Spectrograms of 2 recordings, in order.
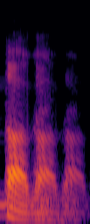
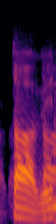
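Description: First: ਧਾਵੈ ending in open "ai"; ਧਾਵੈ with the double-lavan vowel; correct reading. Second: ਧਾਵੇ ending in narrow "e"; ਧਾਵੇ with a single-lavan ending; wrong reading. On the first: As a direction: say ਧਾਵੈ as "dhaavai", lower. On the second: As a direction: say ਧਾਵੇ as "dhaave". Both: Shown as a demonstration. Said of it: "ਨਹੀਂ ਪੜ੍ਹਨਾ".

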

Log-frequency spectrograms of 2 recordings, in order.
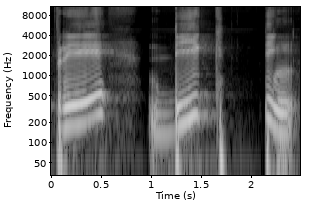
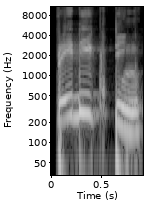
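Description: First: "predicting" very slowly as pre... dic... ting; broken into syllables. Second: Said in the usual way. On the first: Shown as a demonstration. Teacher showing pupils how to break up "predicting", syllable by syllable. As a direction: split "predicting" into three drawn-out syllables. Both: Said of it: "দেখো কিভাবে ভাঙবে".

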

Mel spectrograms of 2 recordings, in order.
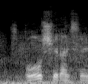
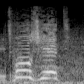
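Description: First: Said in the usual way. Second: Mock indignant outburst on bullshit; high outraged shout. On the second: Shown as a demonstration. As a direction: let bullshit burst out, much higher.

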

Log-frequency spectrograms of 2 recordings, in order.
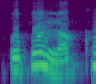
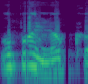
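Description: First: "উপলক্ষ" with open lawk-kho; ভুল উচ্চারণ. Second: "উপলক্ষ" with rounded lok-kho; closed o after l in "উপলক্ষ"; সঠিক উচ্চারণ. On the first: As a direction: open vowel after l in "উপলক্ষ". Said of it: "ভুল উচ্চারণ". ("উপলক্ষ"-এ ল-এ খোলা অ) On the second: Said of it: "উচ্চারণটি হবে". ("উপলক্ষ"-এ ল-এ ও ধ্বনি) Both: Shown as a demonstration.

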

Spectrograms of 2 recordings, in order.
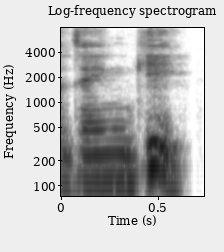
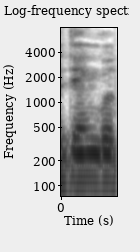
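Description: First: ডেঙ্গি ending in "ghee"; English pronunciation. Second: ডেঙ্গু ending in "goo"; local pronunciation. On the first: Teacher giving the English form, ডেঙ্গি with final gee. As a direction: say ডেঙ্গি as "DENG-gee", hard g. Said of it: "ইংরেজিতে এটাকে বলছে". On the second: Teacher quoting what Bangladesh says, ডেঙ্গু with final gu. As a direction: say ডেঙ্গু as "DENG-gu". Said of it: "বলি যে". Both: Shown as a demonstration.

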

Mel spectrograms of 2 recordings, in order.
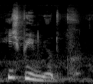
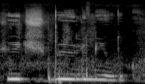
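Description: First: Said in the usual way. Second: Slow secretive whisper. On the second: Shown as a demonstration. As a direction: hush it slowly like a secret. Repeats line, second whispered.

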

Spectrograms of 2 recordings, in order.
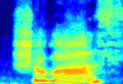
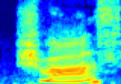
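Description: First: "શ્વાસ" opened up into sho-vaas; split-cluster pronunciation. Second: "શ્વાસ" as one syllable, shvaas; written-form pronunciation. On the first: Teacher contrasting speech with spelling, "શ્વાસ" said as sho-vaas. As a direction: slip a short vowel between sh and v in "શ્વાસ". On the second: Teacher showing how it is written, "શ્વાસ" said as tight shvaas. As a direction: run sh straight into v in "શ્વાસ". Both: Shown as a demonstration. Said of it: "લખવાની રીત અને બોલવાની રીતમાં ફેર".

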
